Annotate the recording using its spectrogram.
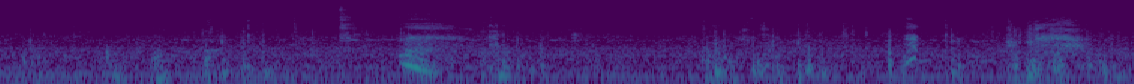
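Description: Hands knock and scrape on wooden beams while climbing.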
